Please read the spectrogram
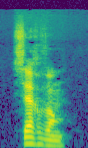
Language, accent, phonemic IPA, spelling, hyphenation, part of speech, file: French, France, /sɛʁ.vɑ̃/, servant, ser‧vant, verb / noun, LL-Q150 (fra)-servant.wav
- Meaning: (verb) present participle of servir; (noun) servant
